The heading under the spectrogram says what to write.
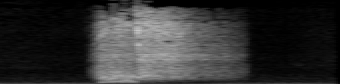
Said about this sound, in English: Oh, God, wait. Whip crack.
